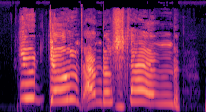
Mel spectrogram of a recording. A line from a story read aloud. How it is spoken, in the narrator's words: whined Pettigrew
